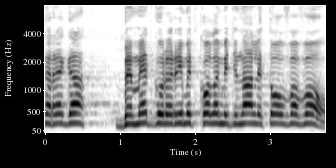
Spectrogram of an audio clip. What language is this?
Hebrew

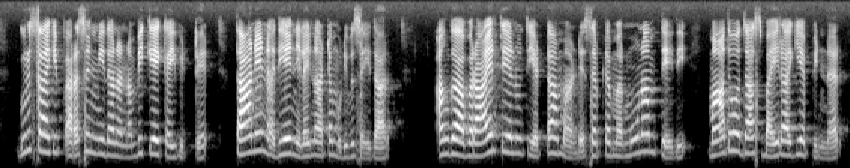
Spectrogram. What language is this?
Tamil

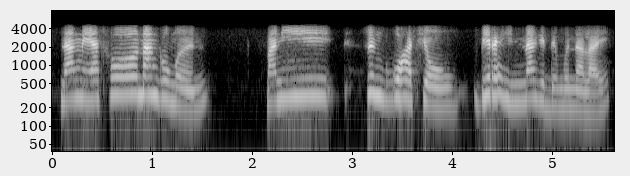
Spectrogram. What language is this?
Bodo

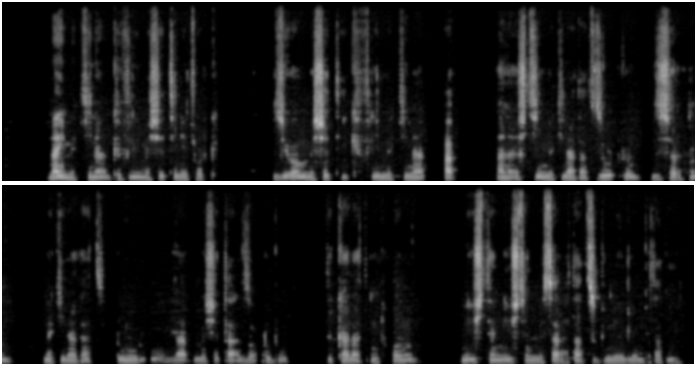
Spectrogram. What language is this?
Tigrinya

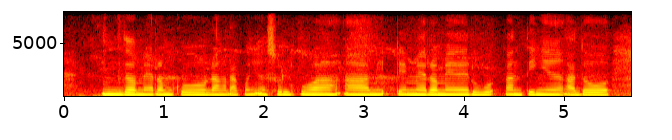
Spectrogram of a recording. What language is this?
Santali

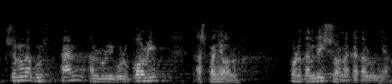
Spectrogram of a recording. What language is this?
Catalan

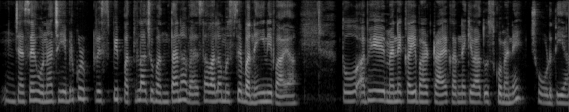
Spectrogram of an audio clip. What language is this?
Hindi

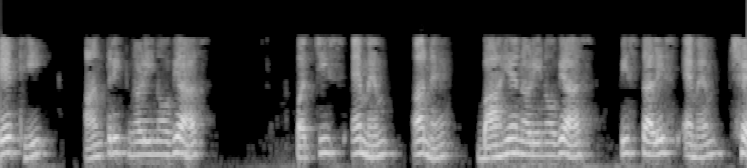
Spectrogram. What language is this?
Gujarati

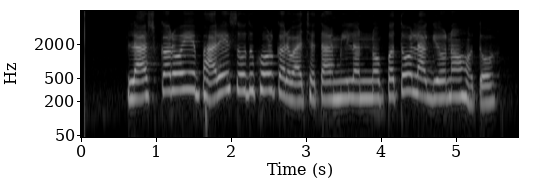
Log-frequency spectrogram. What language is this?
Gujarati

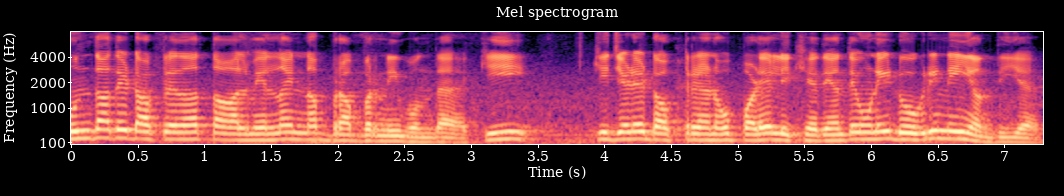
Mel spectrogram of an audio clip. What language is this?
Dogri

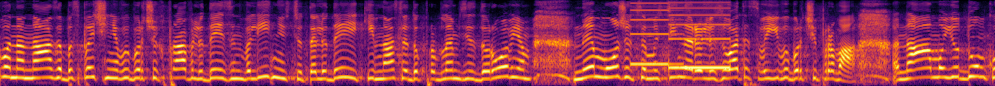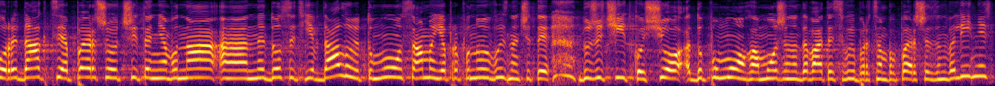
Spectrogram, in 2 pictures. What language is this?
Ukrainian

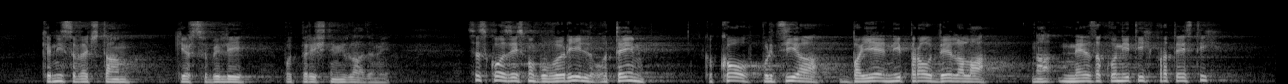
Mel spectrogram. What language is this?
Slovenian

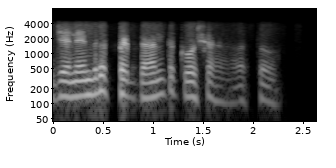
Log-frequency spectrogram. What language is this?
Sanskrit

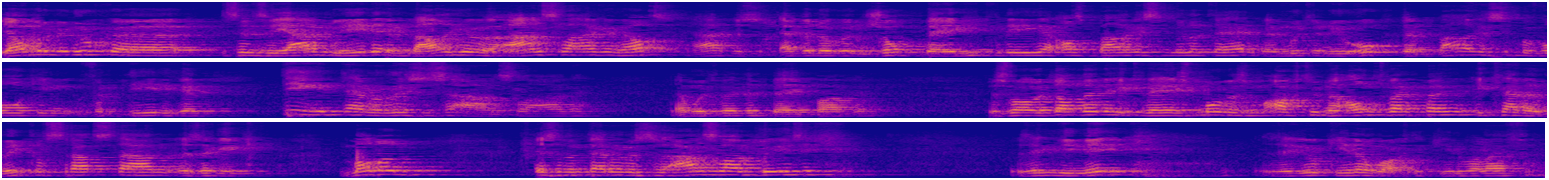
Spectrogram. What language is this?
Dutch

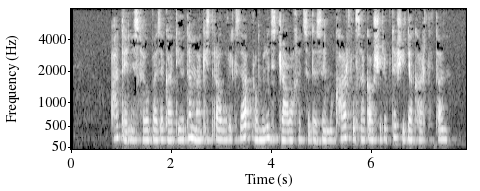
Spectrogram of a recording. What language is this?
Georgian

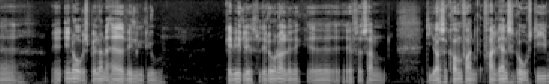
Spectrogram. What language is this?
Danish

